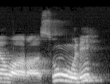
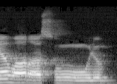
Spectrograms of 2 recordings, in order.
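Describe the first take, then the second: First: The vowel before the final h is 'i'. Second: The vowel before the final h is 'u'. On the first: God disowns the polytheists and the Messenger. The speaker calls it wrong. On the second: The Messenger also disowns the polytheists. The speaker calls it right.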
